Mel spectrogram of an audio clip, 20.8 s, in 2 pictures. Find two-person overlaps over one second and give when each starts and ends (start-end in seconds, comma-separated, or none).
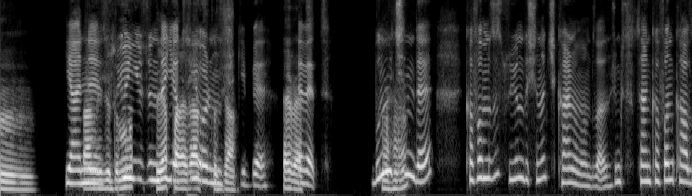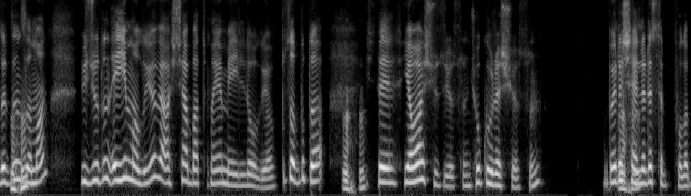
1.2-3.6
